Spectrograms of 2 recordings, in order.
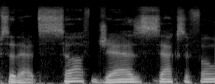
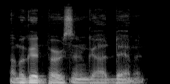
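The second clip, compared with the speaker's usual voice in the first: low, put-on gruff voice, dropped deep; 7 semitones lower than usual. Trying to say a line in a Doctor Live voice, gruff. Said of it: "It just sounds like I'm trying to do a gruff voice".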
